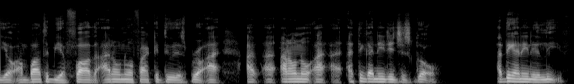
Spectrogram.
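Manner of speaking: mock, put-on trembling voice. Retelling his own words in a conversation, imitating a trembling voice. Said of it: "the trembling in my voice".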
